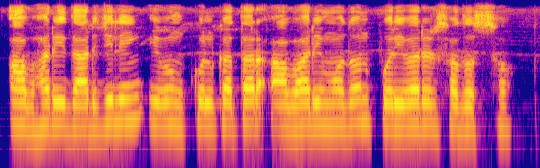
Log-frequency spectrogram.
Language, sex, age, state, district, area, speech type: Bengali, male, 30-45, West Bengal, Paschim Medinipur, rural, read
